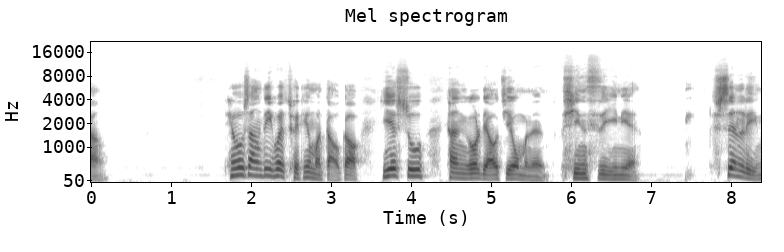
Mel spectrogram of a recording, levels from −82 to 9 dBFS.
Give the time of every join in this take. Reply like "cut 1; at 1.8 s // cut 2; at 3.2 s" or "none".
cut 1; at 5.8 s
